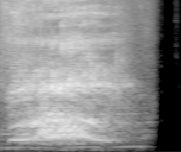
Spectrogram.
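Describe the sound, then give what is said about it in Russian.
A person imitates a wolf's growl: one sustained, rough, throaty snarl lasting over a second, fairly loud, then it cuts off into silence. “Волк побежал к дому и зарычал.”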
